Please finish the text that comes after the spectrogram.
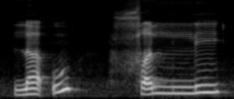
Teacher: ثم لَأُصَلِّ، لَأُ، یہ حمزہ کی پیش ہے، لَأُصَلِّ، صاد موٹا پڑھیں گے، صاد کی زبر لام سے ملے گی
